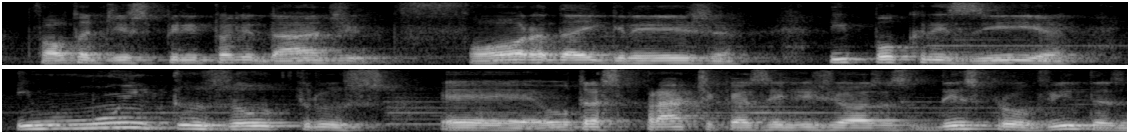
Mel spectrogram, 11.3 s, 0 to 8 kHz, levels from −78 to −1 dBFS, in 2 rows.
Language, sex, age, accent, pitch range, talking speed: Portuguese, male, 50-69, Brazilian, 110-130 Hz, 70 wpm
